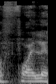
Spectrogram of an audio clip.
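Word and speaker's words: poêlé: इसका जो प्रोनाउंसिएशन है वो फॉले होता है, ठीक है?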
